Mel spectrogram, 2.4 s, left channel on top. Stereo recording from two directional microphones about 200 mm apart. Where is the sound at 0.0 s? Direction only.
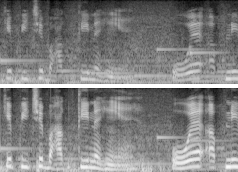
55° right (ahead or behind).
